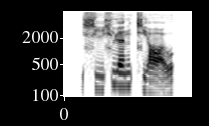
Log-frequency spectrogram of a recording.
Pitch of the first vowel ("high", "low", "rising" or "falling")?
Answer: rising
